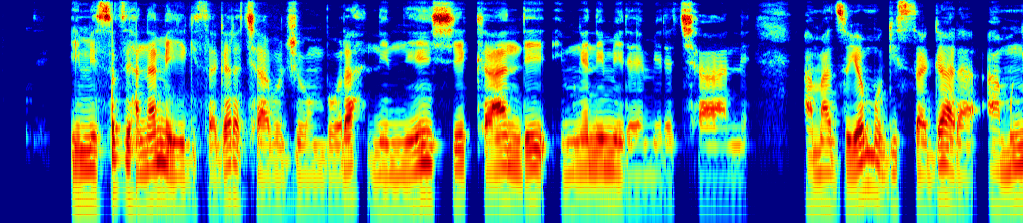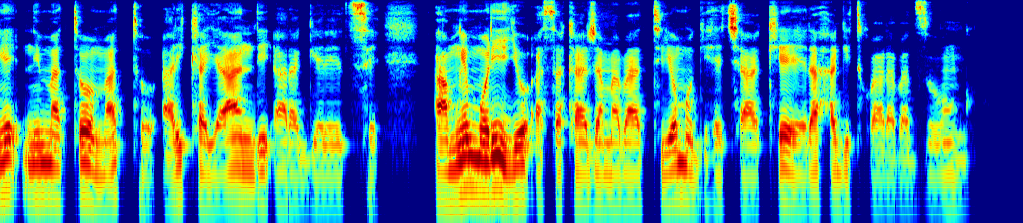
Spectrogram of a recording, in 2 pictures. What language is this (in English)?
Rundi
